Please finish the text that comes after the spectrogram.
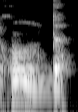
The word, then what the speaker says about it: ronde: Par exemple, elle est ronde, elle est ronde, elle est grande. Et on prononce la consonne finale.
